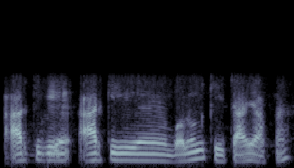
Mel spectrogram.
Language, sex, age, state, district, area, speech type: Bengali, male, 45-60, West Bengal, Hooghly, rural, conversation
